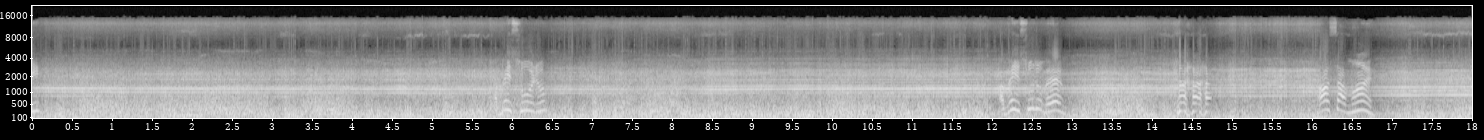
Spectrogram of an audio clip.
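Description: Honda CB600F Hornet's inline-four engine with an Atalla 4x1 exhaust cruising at a steady speed, its engine note holding one pitch under heavy wind noise on the helmet microphone.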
